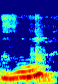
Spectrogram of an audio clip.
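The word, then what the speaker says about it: vous: happening with vu also even though it's ending with the letter s but since it's the last letter so we won't be pronouncing it so it is this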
